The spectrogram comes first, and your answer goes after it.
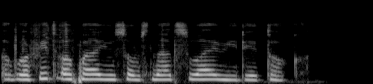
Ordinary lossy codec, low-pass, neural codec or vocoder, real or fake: none; none; codec, 16 kHz, 4 kbps, FunCodec, trained on Chinese and English, 50 frames a second; fake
